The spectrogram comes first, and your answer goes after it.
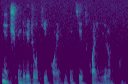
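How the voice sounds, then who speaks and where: A somewhat breathy man's voice, fairly low in pitch, with ordinary pitch variation. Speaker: conference presenter. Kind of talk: technical presentation. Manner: fast; halting, many fillers.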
